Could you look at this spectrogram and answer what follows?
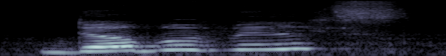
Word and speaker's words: d'Urberville: डबरविल्स और डबरफील्ड, इसको डबरविल बोलते हैं।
